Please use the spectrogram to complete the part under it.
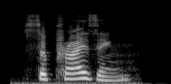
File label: "surprising", English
